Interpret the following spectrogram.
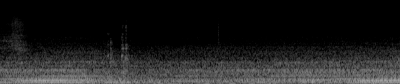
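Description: Kia Stonic's 1.6-litre four-cylinder common-rail diesel heard from inside the cabin, pulling steadily as the car accelerates and rising a little in pitch and loudness toward the end. It has a slight drone, with a light rattle that the driver puts down to the combustion.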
